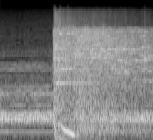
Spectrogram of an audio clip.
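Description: A sudden loud smash of a vase, thrown and striking a person's face, after a short quiet hum, followed by a bright, sustained spray of shattering ceramic shards that rings on to the end.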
